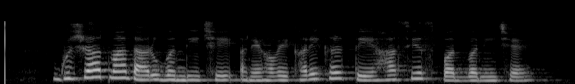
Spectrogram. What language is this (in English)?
Gujarati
